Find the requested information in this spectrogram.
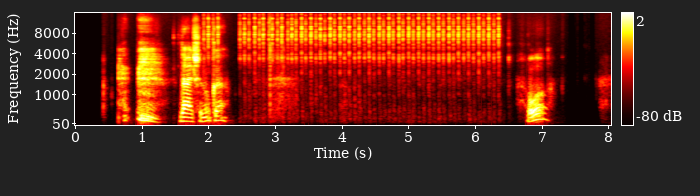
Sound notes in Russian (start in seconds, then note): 0.7 откашливается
